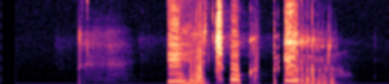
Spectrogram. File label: "hija", chorti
